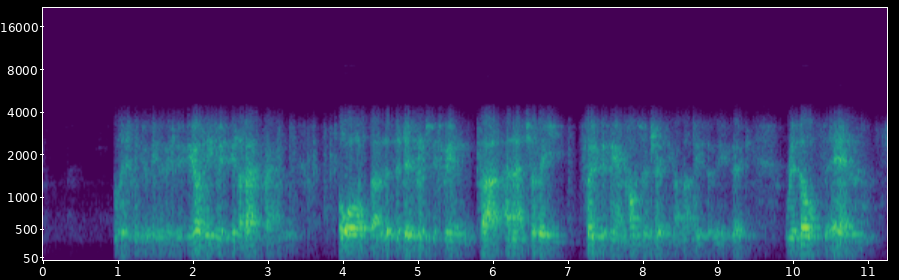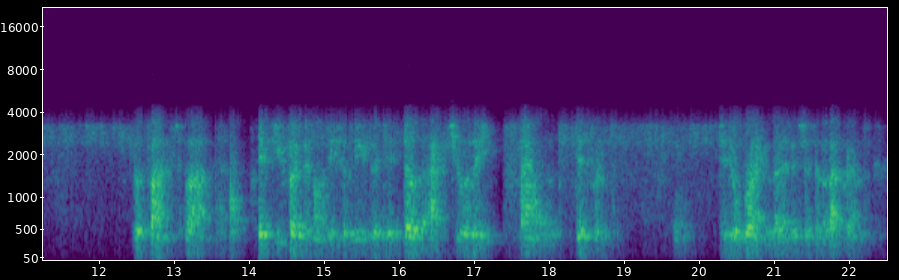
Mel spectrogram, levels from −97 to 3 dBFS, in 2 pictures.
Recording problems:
phone-call audio; poor line
off-mic speech; far
room echo; slight; dies away in 0.4 s
household noises; faint; throughout; 25 dB below the speech

